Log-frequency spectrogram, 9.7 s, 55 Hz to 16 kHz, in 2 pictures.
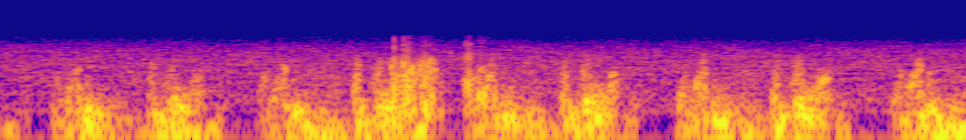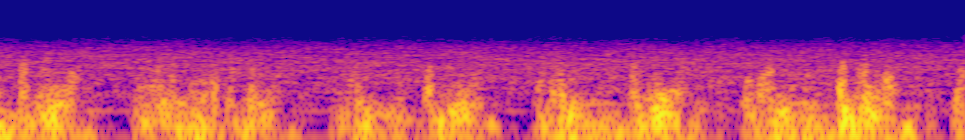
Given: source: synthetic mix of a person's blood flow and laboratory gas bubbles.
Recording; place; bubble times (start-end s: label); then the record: Doppler ultrasound of blood flow; precordium
1.92-2.21 s: bubbles
2.31-2.45 s: bubbles
From the record:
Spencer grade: 1 (occasional bubble signal discernible with the cardiac motion signal, with majority of cardiac periods free of bubbles); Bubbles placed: anywhere in the cardiac cycle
